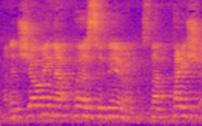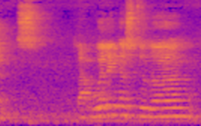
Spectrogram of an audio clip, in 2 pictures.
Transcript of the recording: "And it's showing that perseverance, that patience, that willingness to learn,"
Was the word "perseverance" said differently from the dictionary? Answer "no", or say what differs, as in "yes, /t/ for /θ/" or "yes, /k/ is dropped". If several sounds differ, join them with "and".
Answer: no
